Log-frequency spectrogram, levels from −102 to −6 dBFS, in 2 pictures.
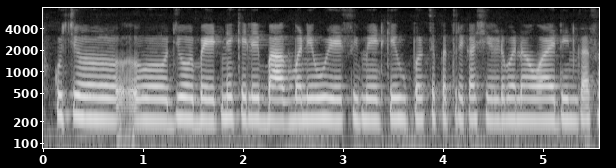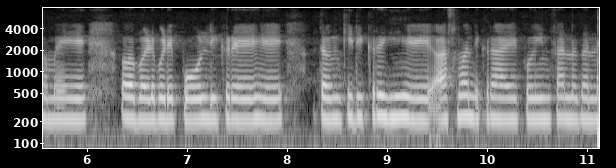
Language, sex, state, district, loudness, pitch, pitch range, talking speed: Hindi, female, Bihar, Sitamarhi, -25 LUFS, 215 Hz, 210-220 Hz, 225 wpm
